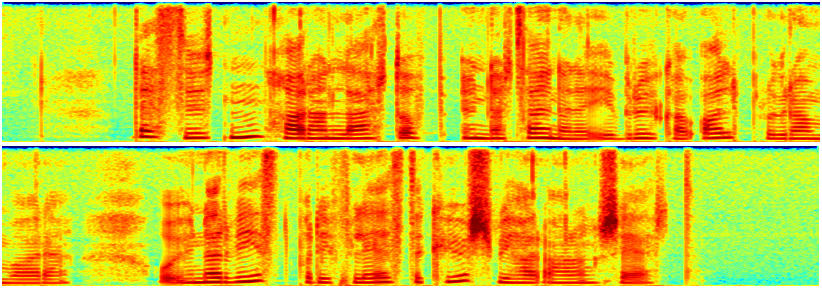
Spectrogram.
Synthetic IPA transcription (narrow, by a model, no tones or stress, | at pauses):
d̪̥ɛsʉːt̪n̩hɑːɾhɑnlæːɾt̪ɔpʉnd̪əɾt̪ʰæɪnəd̪əʔiːbɾʉːkɑːʋʔɑlpʰɾʊɡɾɑmʋɑːɾəo̰ːʔʉnəɾʋiːst̪pʰoːd̪iːfleːst̪əkʰʉːʃʋiːhɑːɾʔɑɾɑŋʃḛːɾt̪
